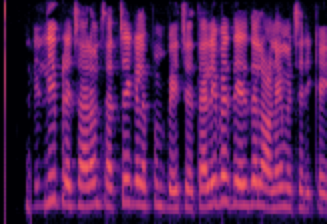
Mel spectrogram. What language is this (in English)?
Tamil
